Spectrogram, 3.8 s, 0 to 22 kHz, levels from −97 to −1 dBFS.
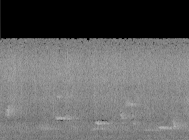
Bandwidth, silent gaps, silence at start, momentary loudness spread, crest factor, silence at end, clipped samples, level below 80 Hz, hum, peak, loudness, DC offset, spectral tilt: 16 kHz; none; 0 s; 1 LU; 16 dB; 0 s; under 0.1%; -54 dBFS; none; -14 dBFS; -26 LUFS; under 0.1%; 1.5 dB/octave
